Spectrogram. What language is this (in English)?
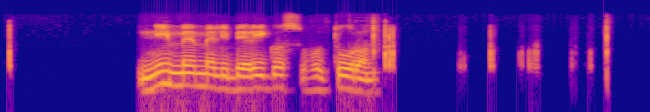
Esperanto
